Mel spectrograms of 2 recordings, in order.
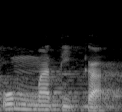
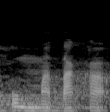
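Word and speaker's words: أُمَّتِكَ: Ya, bismillah itu adalah untukmu, wali ummatika, dan untuk umatmu. Dibacanya jangan wali ummataka, wali ummatuka, karena ada li. Ada lamnya, li artinya untuk.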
